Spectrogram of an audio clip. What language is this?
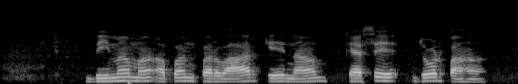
Chhattisgarhi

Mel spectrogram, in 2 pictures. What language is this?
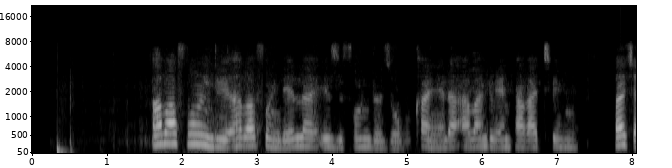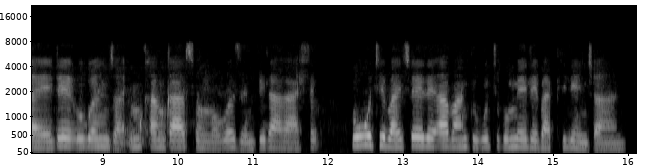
North Ndebele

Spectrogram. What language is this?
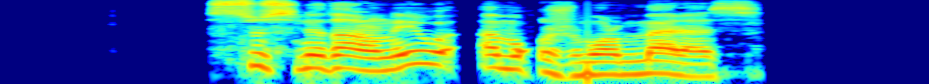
Kabyle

